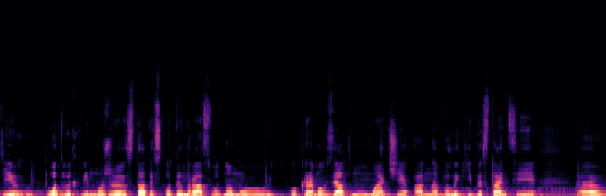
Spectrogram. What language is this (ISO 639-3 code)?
ukr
